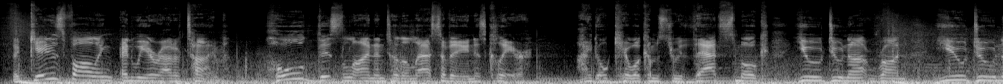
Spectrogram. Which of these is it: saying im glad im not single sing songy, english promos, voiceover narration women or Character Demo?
Character Demo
